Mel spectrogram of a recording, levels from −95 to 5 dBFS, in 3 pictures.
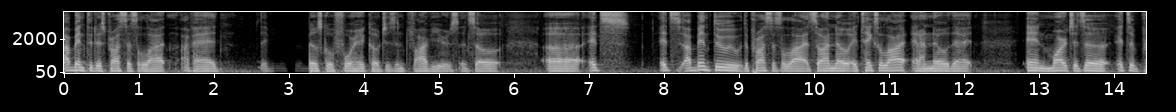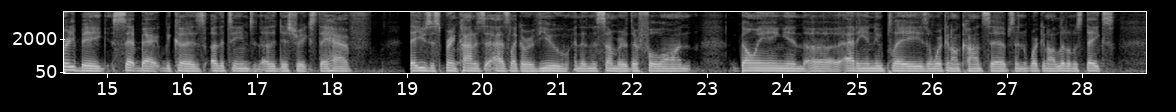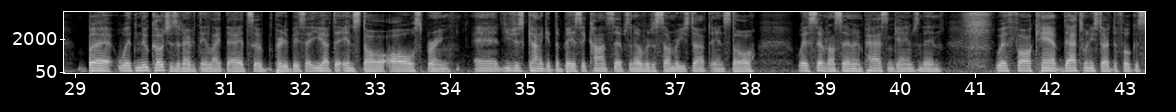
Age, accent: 20-39, American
